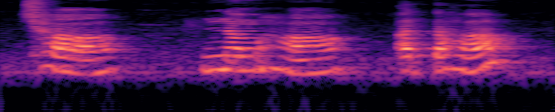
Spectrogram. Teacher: जो विसर्ग है इसका उच्चारण हा के रूप में होता है और ये शब्द के अंत में लगता है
